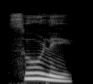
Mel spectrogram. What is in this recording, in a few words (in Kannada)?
"ಸೋಳೆ", Kannada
